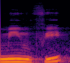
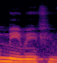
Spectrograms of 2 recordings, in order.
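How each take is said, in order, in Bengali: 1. প্রথম অংশটি এক শব্দাংশে উচ্চারিত হয়: meem। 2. প্রথম অংশটি দুই শব্দাংশে উচ্চারিত হয়: meh-meh। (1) "আসলে উচ্চারণ হবে মিম ফি" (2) "বা মেমে ফি বলে"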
